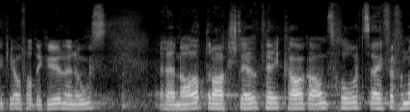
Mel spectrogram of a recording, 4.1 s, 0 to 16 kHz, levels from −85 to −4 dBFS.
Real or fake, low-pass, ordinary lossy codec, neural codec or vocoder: fake; 14.4 kHz; none; codec, 44.1 kHz, 3.4 kbps, Pupu-Codec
